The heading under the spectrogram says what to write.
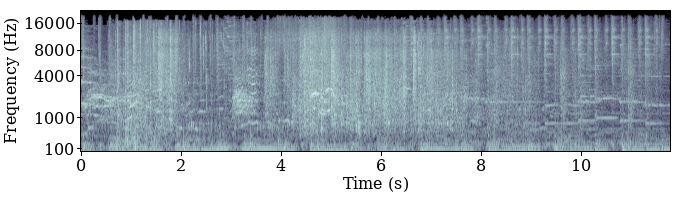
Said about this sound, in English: Step 3. Pour gasoline on your victim. Come on, kids. Everybody grab a gas can.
